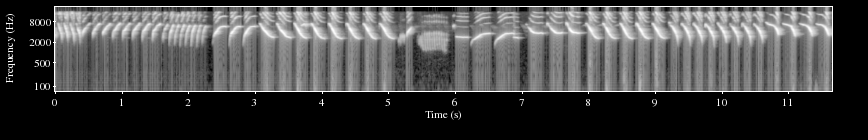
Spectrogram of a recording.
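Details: Canary singing long rolls, played to train canaries and lure silent birds into song: nearly twelve seconds of rapid repeated slurred chirps, about four per second, broken once by a short buzzy note and brief whistles.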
